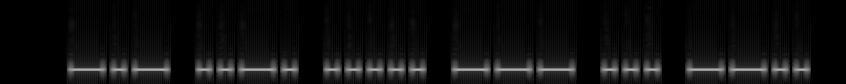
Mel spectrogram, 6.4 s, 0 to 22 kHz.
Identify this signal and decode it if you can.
Morse code, heard as a keyed tone, about 15 wpm, 700 Hz. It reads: KF5OSZ
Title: USA Callsign DE Callsign 15wpm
